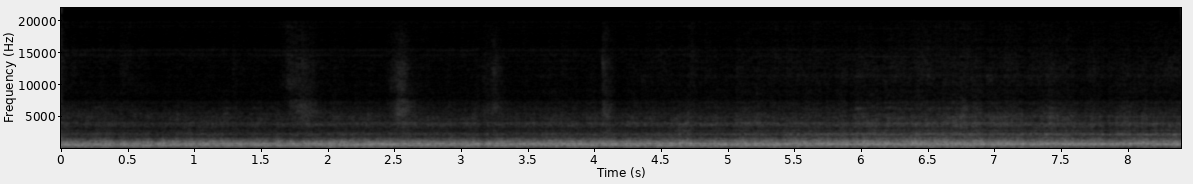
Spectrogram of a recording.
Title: LG Front load washing machine vibration Voice Problem #laundryrevolution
